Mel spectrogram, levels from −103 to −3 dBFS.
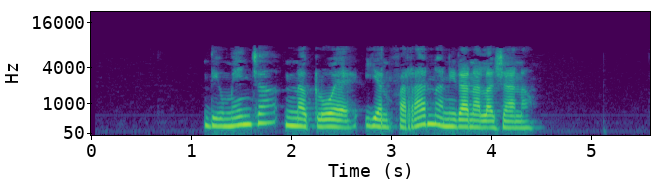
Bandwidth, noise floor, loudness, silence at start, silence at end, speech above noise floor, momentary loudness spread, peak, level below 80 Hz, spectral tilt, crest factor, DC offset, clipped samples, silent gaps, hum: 7.8 kHz; -79 dBFS; -25 LUFS; 1.15 s; 1.15 s; 54 dB; 7 LU; -8 dBFS; -66 dBFS; -6 dB/octave; 20 dB; under 0.1%; under 0.1%; none; none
